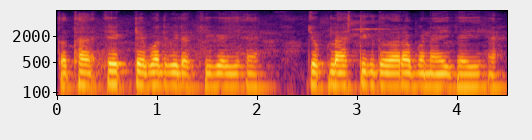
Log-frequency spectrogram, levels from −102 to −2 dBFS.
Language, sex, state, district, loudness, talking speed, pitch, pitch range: Hindi, male, Jharkhand, Ranchi, -16 LUFS, 175 wpm, 140 Hz, 135-145 Hz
